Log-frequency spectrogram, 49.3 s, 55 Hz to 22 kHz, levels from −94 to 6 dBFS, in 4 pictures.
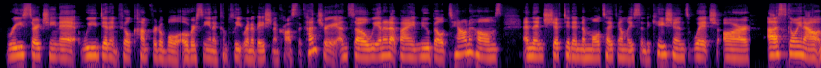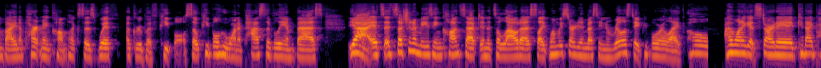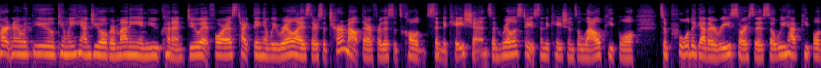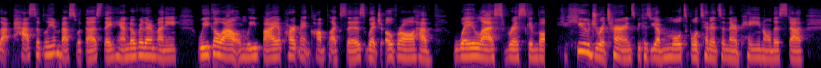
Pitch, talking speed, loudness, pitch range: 160 Hz, 200 wpm, -27 LUFS, 145-180 Hz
